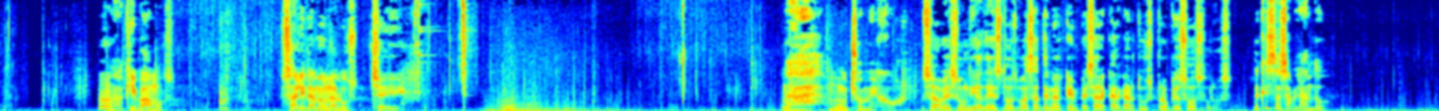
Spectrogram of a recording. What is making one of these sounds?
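A man speaks with a low, wry voice.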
